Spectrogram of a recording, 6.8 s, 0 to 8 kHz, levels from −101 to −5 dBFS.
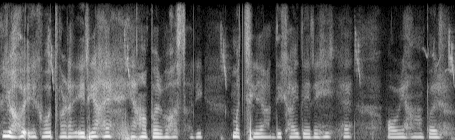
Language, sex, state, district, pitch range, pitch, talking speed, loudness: Hindi, female, Himachal Pradesh, Shimla, 195-215 Hz, 200 Hz, 160 wpm, -21 LUFS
